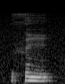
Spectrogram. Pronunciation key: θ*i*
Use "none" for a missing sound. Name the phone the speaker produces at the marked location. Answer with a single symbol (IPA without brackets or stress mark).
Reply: i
